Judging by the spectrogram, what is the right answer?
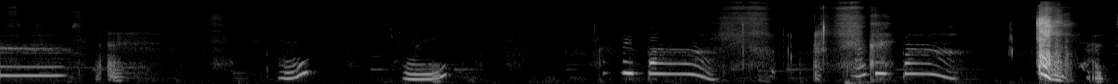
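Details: Soft coos and squeals from a 73-day-old (about two-month-old) baby, then a sudden sharp burst of air near the end; infant sneeze.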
